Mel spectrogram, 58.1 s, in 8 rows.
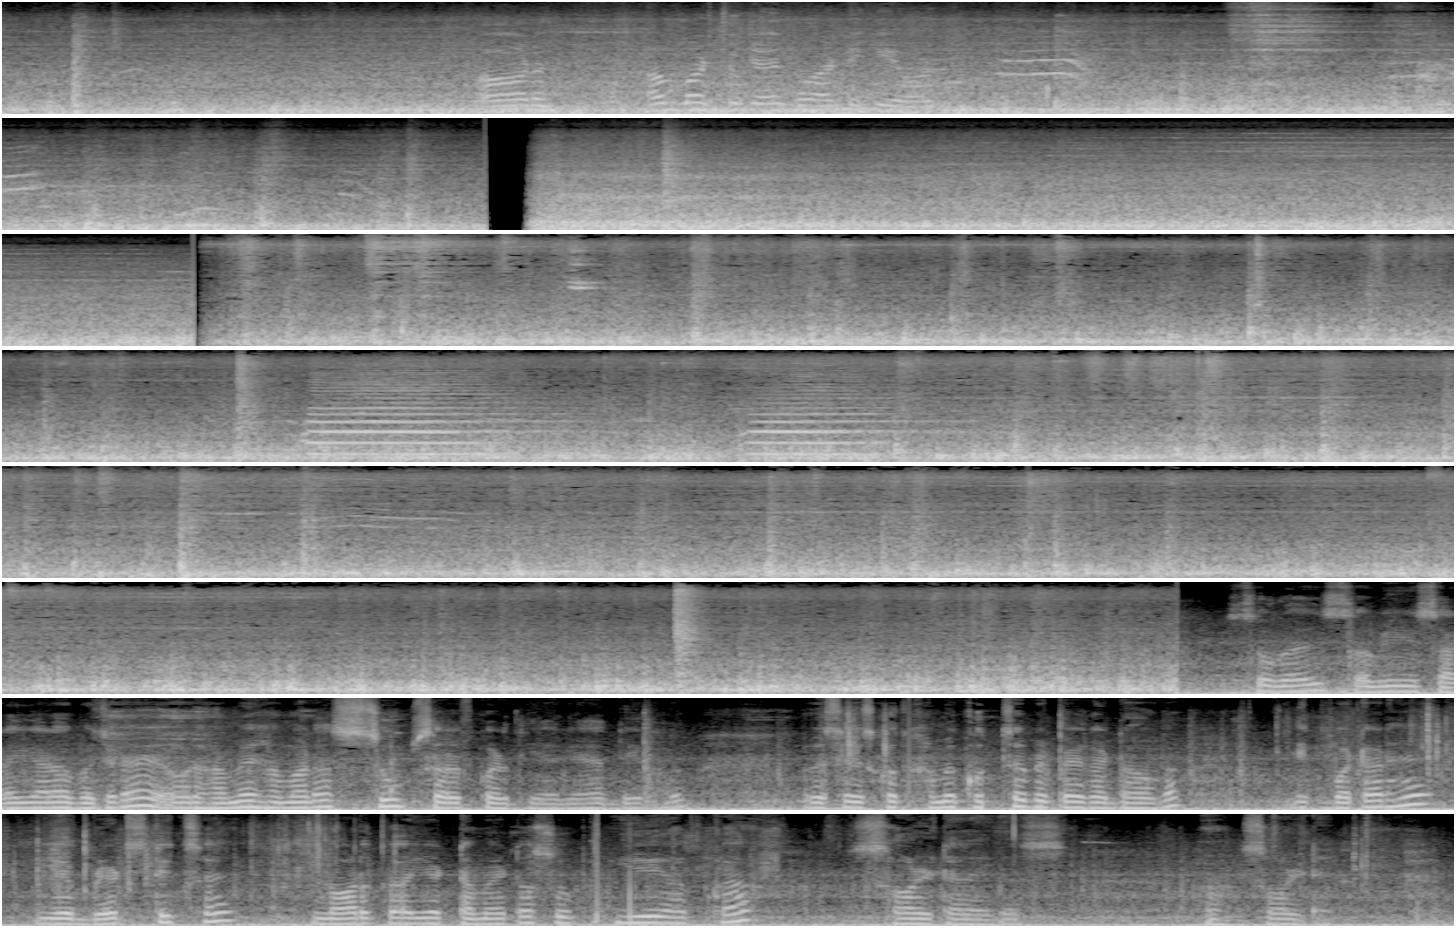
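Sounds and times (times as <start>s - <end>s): train rumbling on tracks: 0.0s - 58.0s
train horn blasts: 23.2s - 24.7s, 25.4s - 26.5s.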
